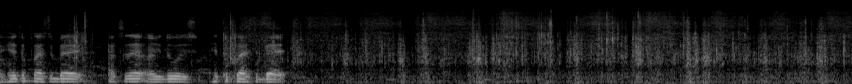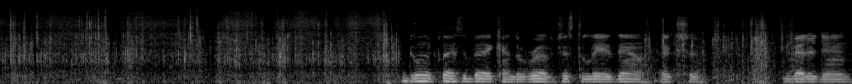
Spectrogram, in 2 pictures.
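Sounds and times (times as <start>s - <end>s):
plastic bag crinkling over hair: 0.6s - 1.0s, 2.2s - 12.7s, 14.9s - 16.9s.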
